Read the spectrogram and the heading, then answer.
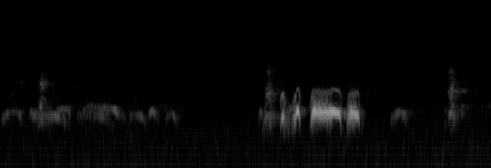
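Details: Spotted dove used as a decoy, cooing in the two-ending 'hai hậu' style to lure wild doves: soft low coos, then one loud mellow phrase of several hollow notes with a drawn-out middle note, and a final short coo.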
